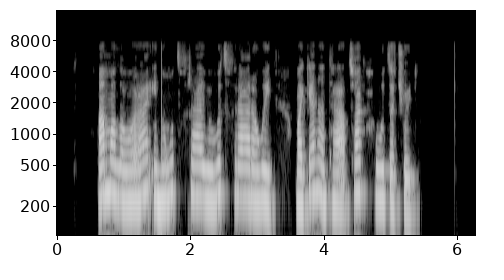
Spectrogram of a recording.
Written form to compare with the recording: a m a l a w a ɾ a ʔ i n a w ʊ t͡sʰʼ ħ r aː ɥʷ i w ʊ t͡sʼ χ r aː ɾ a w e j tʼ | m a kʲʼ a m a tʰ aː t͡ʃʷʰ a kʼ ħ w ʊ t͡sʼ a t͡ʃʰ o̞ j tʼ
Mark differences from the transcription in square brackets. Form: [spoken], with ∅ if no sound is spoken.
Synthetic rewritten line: a m a l a w a ɾ a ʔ i n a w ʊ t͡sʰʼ [χ] r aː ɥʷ [a] w ʊ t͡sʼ χ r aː ɾ a w e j tʼ | m a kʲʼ a [n] a tʰ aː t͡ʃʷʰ a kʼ ħ w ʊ t͡sʼ a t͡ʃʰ o̞ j tʼ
